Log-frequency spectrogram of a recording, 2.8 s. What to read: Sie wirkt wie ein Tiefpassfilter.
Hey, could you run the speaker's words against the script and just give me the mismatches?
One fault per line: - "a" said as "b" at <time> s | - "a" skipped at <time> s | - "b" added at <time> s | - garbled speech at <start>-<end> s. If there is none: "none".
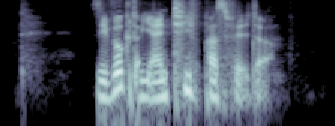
none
